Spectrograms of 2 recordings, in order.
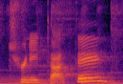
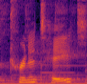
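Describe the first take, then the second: First: The name is pronounced with Spanish sounds. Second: The name is pronounced with English sounds.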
